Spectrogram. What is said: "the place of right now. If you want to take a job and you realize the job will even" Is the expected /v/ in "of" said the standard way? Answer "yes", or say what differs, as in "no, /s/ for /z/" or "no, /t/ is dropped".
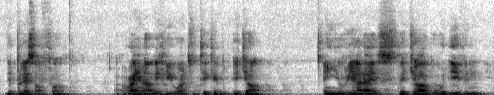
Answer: no, /b/ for /v/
